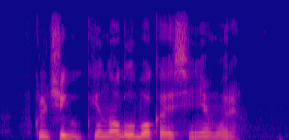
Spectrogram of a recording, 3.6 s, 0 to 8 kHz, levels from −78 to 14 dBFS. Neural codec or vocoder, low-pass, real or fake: none; 7.2 kHz; real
